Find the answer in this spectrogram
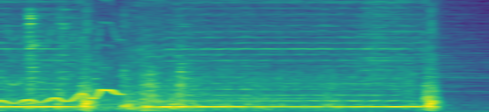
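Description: Cartoon sound effect of a crane hoisting a load: a steady mechanical hum. A wobbling whistle rises in pitch over it and breaks off about half a second in, with a brief dip in the hum.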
